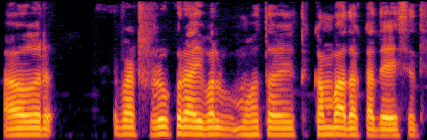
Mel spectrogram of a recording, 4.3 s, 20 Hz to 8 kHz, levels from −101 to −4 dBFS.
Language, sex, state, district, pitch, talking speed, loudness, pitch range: Halbi, male, Chhattisgarh, Bastar, 140 Hz, 140 wpm, -17 LUFS, 130-145 Hz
